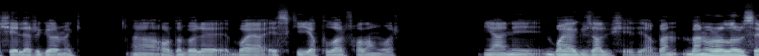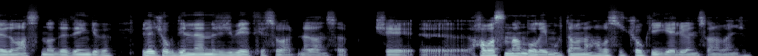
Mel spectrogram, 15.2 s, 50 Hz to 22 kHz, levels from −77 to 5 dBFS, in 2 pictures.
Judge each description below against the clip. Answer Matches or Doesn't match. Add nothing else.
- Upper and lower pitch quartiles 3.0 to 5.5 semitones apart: Doesn't match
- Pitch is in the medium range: Doesn't match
